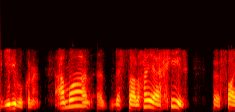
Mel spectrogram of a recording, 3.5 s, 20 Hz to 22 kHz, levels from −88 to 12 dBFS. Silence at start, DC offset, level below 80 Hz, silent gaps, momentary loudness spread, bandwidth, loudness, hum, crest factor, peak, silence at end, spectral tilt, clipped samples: 0 s; under 0.1%; -78 dBFS; none; 16 LU; 3.8 kHz; -24 LUFS; none; 14 dB; -10 dBFS; 0 s; -4 dB/octave; under 0.1%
